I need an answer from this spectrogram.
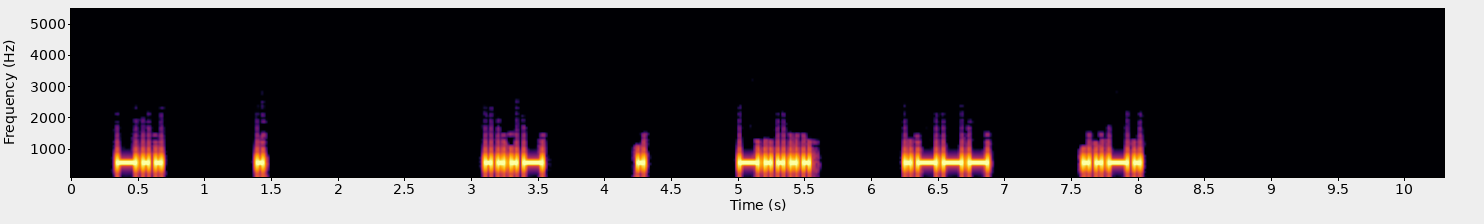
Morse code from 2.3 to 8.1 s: VE6JF

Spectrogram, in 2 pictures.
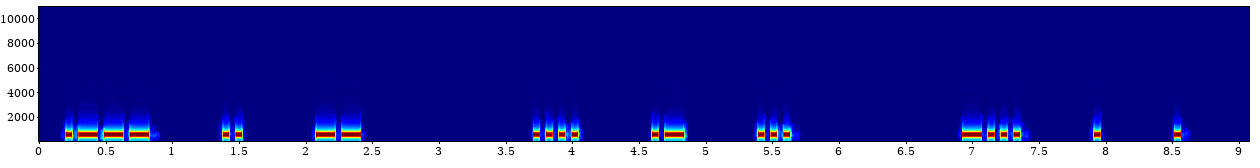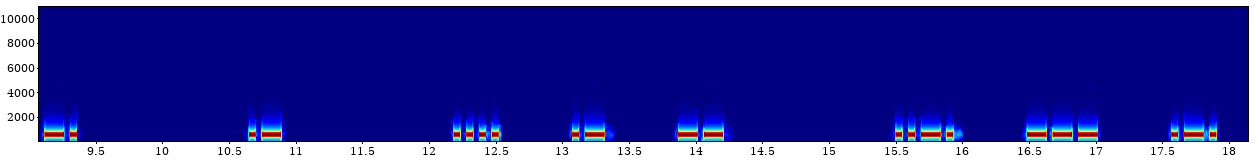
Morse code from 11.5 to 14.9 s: HAM

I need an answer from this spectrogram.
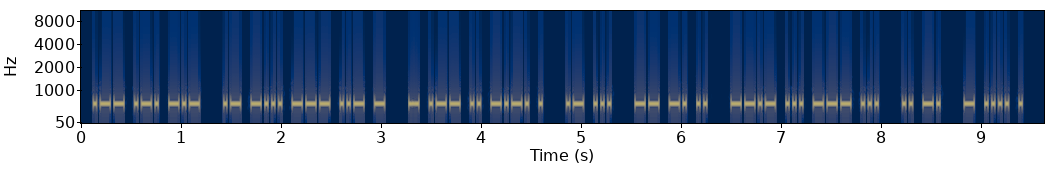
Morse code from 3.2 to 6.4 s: TWICE AS MNI

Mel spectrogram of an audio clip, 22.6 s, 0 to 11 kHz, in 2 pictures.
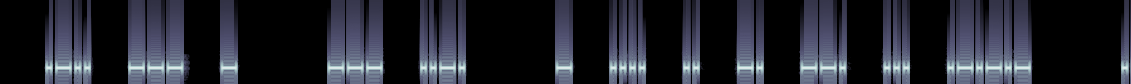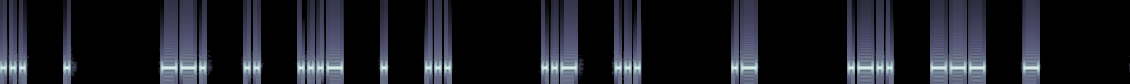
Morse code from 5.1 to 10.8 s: THINGS.

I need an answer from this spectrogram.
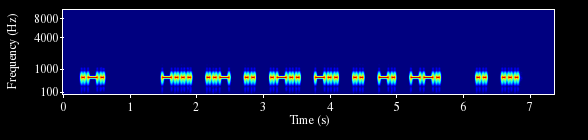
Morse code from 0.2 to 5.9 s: R BUILDING

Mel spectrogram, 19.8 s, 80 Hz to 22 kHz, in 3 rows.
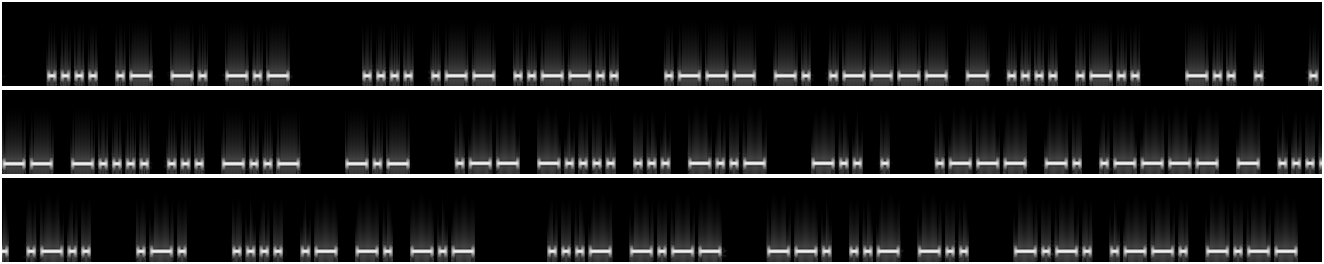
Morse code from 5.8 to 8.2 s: DE W6SX

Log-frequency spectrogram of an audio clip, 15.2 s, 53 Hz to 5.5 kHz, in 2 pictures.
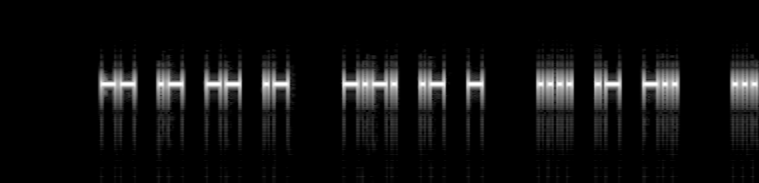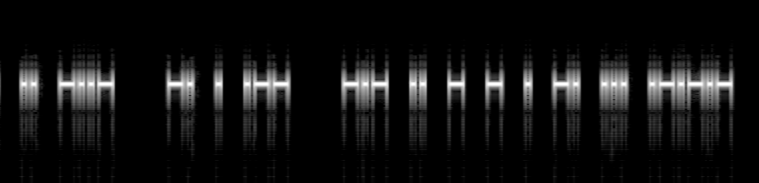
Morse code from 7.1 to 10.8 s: SIX NEW

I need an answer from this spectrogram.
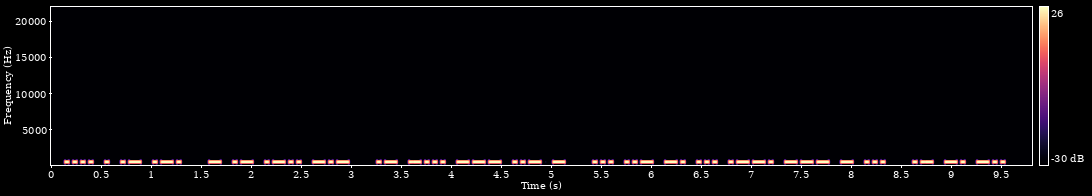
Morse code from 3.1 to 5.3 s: ABOUT

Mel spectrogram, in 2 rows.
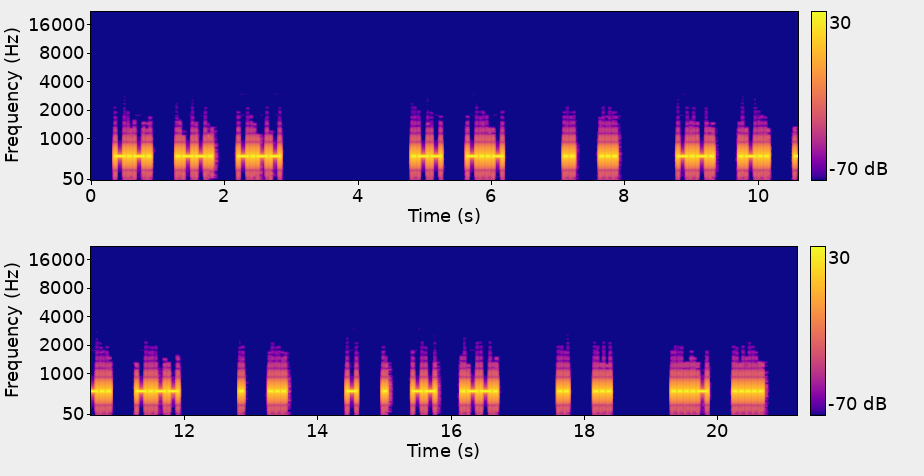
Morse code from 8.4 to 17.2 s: CLDY ES TEMP

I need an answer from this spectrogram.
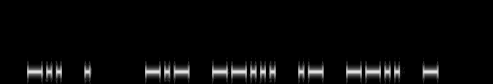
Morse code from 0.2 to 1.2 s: DE

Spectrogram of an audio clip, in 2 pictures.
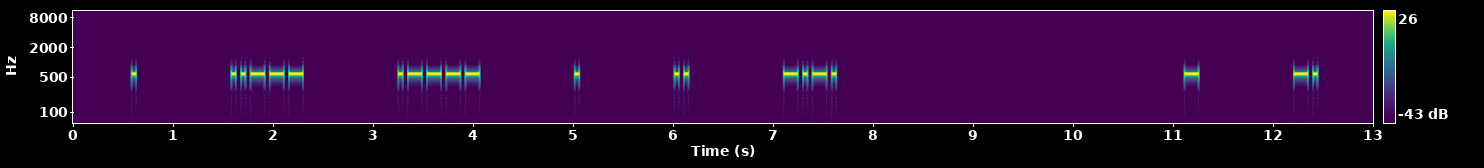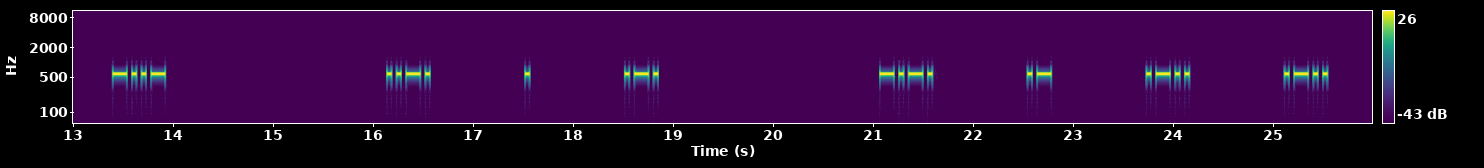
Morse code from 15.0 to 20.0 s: FER

